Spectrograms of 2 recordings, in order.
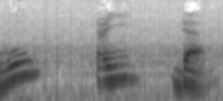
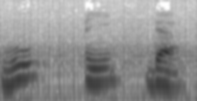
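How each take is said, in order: The two takes are said the same way.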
